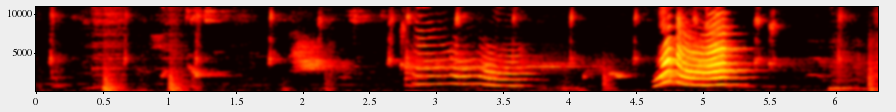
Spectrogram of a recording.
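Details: Indoor pet ring-necked parakeet, stated to be talking "Mummy Mummy"; soft clicks and murmurs, then a drawn-out wavering tone, and a loud, rough, bending squawk near the end.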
